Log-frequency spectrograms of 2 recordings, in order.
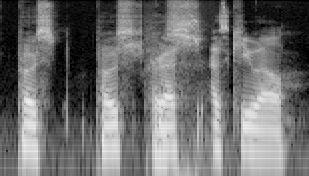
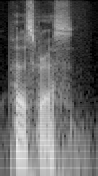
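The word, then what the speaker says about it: PostgreSQL: They moved off of Google's database to, how do you pronounce it? – Postgres SQL. – Yeah, Postgres.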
